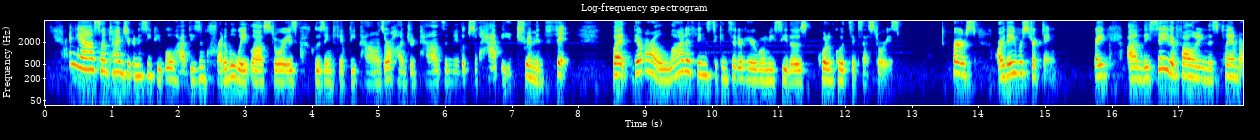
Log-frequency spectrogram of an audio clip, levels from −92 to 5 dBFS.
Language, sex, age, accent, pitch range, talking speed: English, female, 20-39, American, 180-290 Hz, 200 wpm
